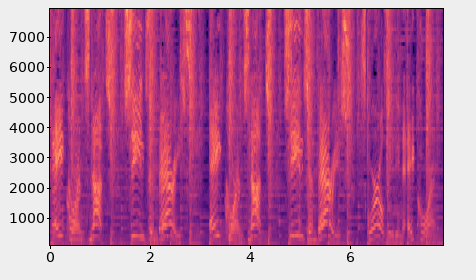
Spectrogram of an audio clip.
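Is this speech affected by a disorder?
No.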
